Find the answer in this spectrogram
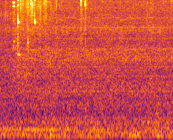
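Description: Quiet room tone: a low steady hum, with a faint tick about a second in.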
